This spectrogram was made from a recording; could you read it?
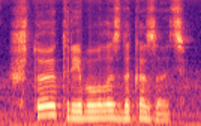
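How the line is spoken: Gloomy sigh. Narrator (Russian): мрачно вздохнул Шелар

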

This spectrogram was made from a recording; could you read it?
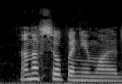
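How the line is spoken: Sighing. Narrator (Russian): вздохнул Элмар

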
